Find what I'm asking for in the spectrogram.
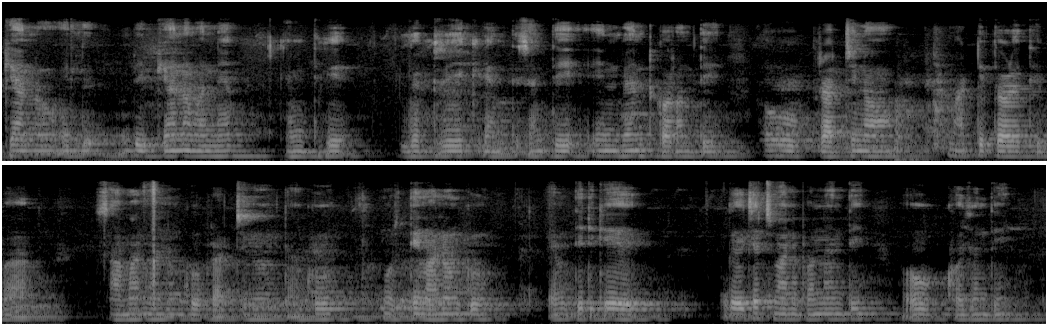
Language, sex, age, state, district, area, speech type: Odia, male, 18-30, Odisha, Koraput, urban, spontaneous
